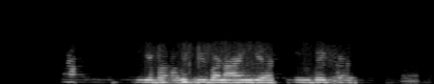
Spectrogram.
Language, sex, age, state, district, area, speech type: Hindi, female, 45-60, Bihar, Madhepura, rural, conversation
